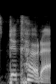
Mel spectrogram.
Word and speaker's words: Dakota: Wait, so your name is Dakota. Am I saying that right? – Yeah, it's Dakota with a D.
